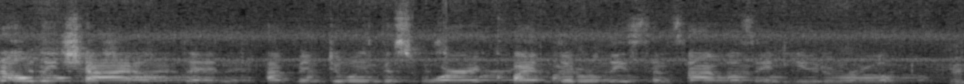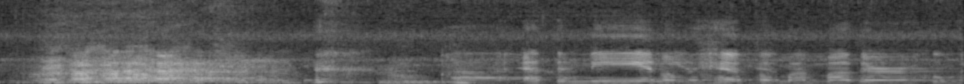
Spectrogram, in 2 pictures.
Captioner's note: laughter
